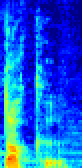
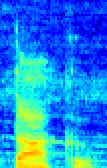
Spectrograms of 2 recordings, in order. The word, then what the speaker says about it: Doku: name and scheme, as it's clearly pronounced Doku by Blue rather than Daku.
